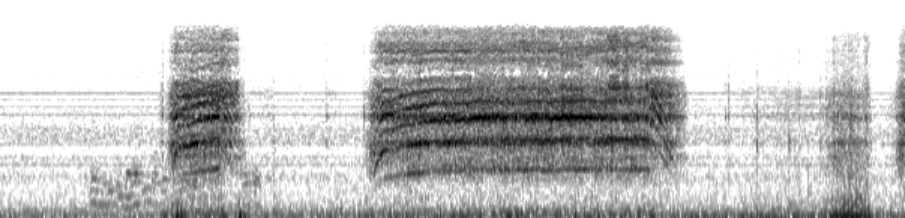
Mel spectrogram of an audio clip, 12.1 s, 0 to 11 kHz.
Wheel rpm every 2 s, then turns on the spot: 0, 60, 60, 160, 80, 20.
2-4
